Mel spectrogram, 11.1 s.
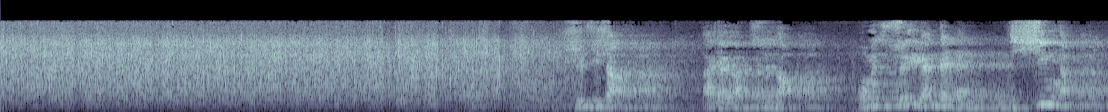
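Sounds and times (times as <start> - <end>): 
crowd applause: 0.0 - 5.7
speech: 5.7 - 11.0.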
